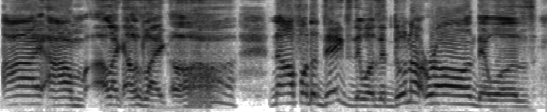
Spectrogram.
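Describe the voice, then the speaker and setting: A man giving a casual, gossipy recap of a reality dating show, animated and quick to act out people's reactions. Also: high-pitched, clear, resonant tone, no echo, faint music behind. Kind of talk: casual episode recap commentary.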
